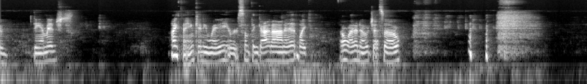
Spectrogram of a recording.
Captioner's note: laughs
